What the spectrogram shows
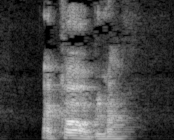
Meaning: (verb) present participle of accabler; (adjective) 1. overwhelming 2. damning
- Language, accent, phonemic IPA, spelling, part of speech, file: French, Canada, /a.ka.blɑ̃/, accablant, verb / adjective, LL-Q150 (fra)-accablant.wav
